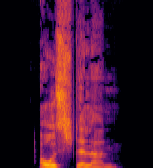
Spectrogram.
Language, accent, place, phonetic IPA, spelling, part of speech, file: German, Germany, Berlin, [ˈaʊ̯sˌʃtɛlɐn], Ausstellern, noun, De-Ausstellern.ogg
- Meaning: dative plural of Aussteller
